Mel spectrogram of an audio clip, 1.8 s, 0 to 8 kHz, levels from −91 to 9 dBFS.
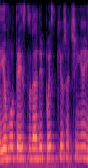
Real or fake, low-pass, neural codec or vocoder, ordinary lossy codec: real; 7.2 kHz; none; Opus, 24 kbps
